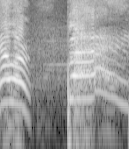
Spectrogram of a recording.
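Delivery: very loud, overexcited sports commentator yell. Calling a made basket during a basketball game: excited energetic shouting. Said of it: "I'm getting way too energetic".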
